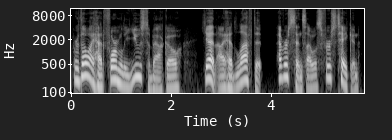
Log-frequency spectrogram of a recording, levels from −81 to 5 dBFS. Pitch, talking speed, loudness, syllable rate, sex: 160 Hz, 185 wpm, -18 LUFS, 4.9 syllables/s, male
